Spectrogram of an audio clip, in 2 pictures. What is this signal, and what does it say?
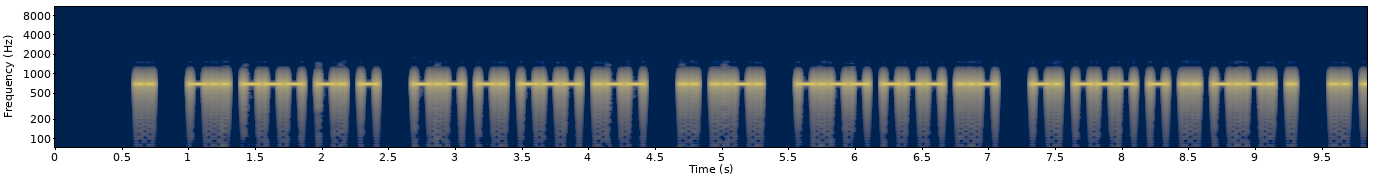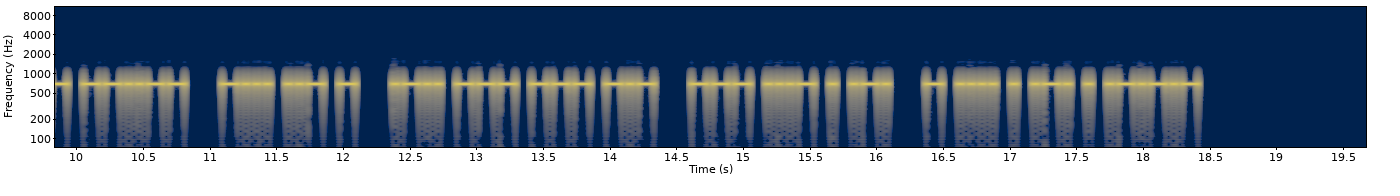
Morse code, heard as a keyed tone, about 29 wpm, 700 Hz. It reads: I DONT KNOW IF YOU NOTICE IT, BUT LOOK OVER THERE.
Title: Sentences from Top 1000 Words - Review Part 2 - 30wpm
